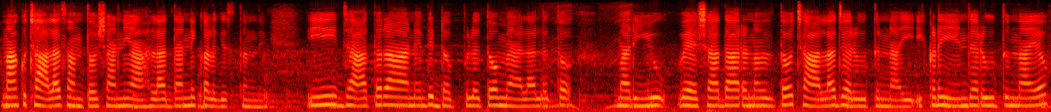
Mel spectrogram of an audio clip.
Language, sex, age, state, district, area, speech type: Telugu, female, 18-30, Andhra Pradesh, Eluru, rural, spontaneous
